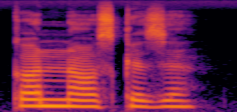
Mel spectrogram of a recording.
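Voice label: "connosches", female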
